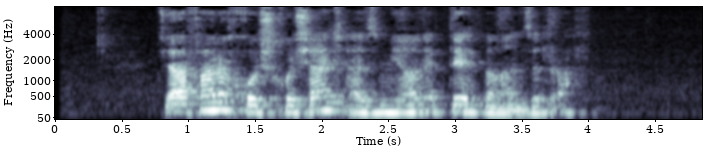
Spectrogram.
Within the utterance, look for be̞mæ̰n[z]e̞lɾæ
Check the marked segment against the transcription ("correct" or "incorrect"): correct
